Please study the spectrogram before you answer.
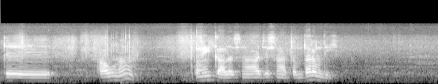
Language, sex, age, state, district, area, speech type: Dogri, male, 45-60, Jammu and Kashmir, Samba, rural, spontaneous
